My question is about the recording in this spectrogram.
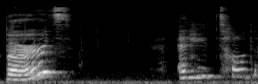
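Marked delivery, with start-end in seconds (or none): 0.0-0.7 much louder, rising amazed question; amazed echo. A narrator's reading. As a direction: echo it in wonder. Fish amazed at birds.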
